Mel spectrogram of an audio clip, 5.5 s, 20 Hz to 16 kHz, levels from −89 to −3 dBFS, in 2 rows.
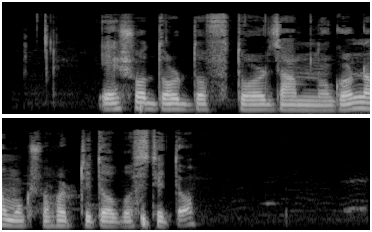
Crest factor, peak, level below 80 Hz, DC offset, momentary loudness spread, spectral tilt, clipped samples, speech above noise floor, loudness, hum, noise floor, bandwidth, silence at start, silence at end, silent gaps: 20 dB; -12 dBFS; -82 dBFS; under 0.1%; 9 LU; -3.5 dB/octave; under 0.1%; 39 dB; -31 LUFS; none; -70 dBFS; 11.5 kHz; 0.3 s; 1.3 s; none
